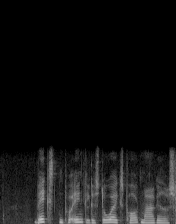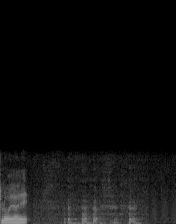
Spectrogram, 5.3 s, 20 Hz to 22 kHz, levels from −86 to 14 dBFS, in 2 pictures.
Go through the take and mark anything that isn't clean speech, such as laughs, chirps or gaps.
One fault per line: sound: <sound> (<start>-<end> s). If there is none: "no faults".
sound: laugh (3.3-4.8 s)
